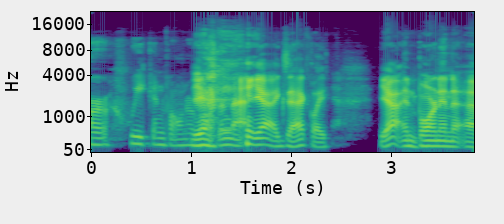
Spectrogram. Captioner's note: laughing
